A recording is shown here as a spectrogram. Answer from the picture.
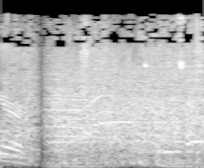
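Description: Basketball arena game sound on a TV broadcast: a basketball being dribbled on the hardwood over a steady crowd murmur. The sound drops out briefly at an edit about half a second in.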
